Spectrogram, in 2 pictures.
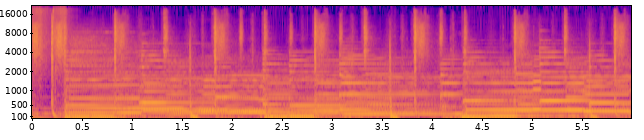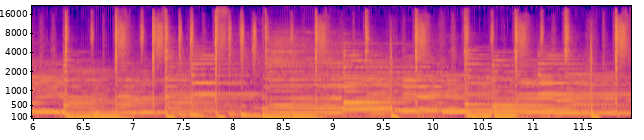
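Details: Gentle plucked acoustic guitar music plays steadily throughout, with no animal voices audible.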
